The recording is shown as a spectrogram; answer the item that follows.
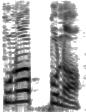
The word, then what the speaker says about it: পুনঃপুন: ভুলে যায় বিজ্ঞপ্তি বিজ্ঞপ্তি পুনঃপুন এটার উচ্চারণ হবে পুনঃপুন এই যে পুনপ পুনপ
